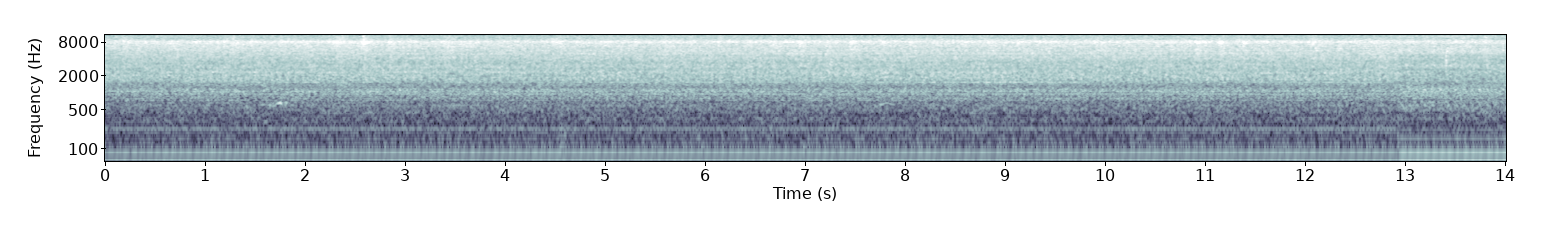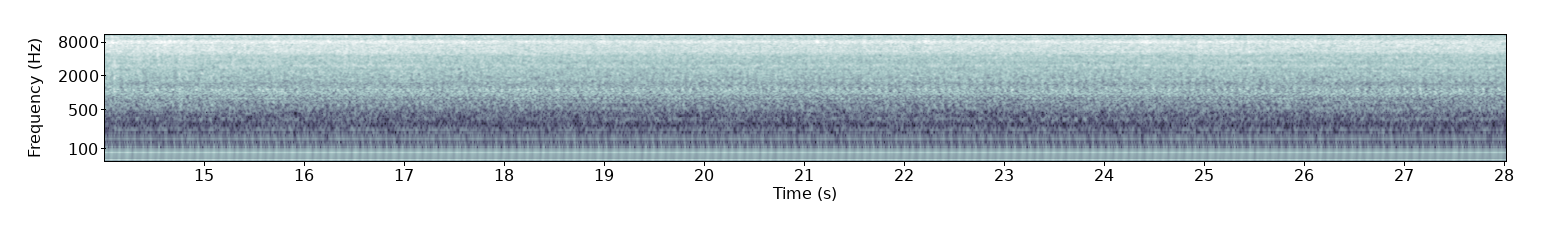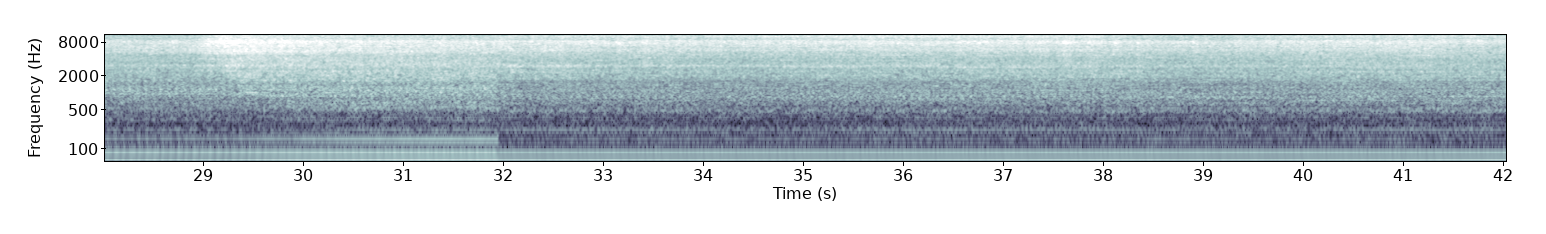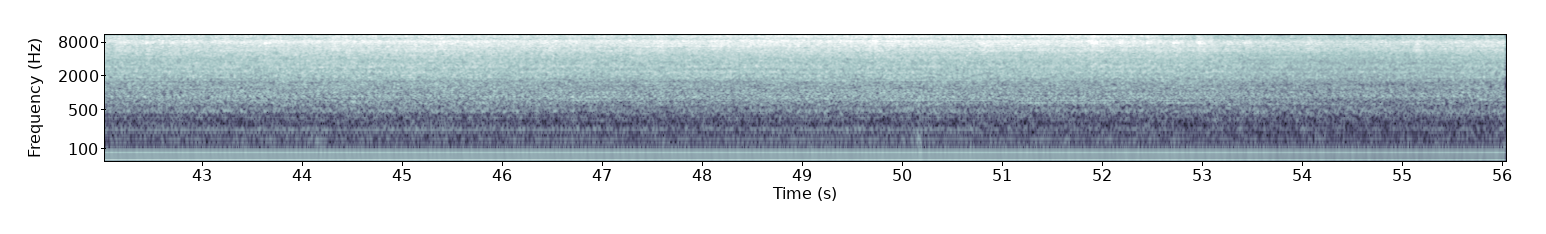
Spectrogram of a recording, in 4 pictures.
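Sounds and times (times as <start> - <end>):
bandsaw sawmill humming: 0.0 - 56.0
hiss: 28.7 - 56.0.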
